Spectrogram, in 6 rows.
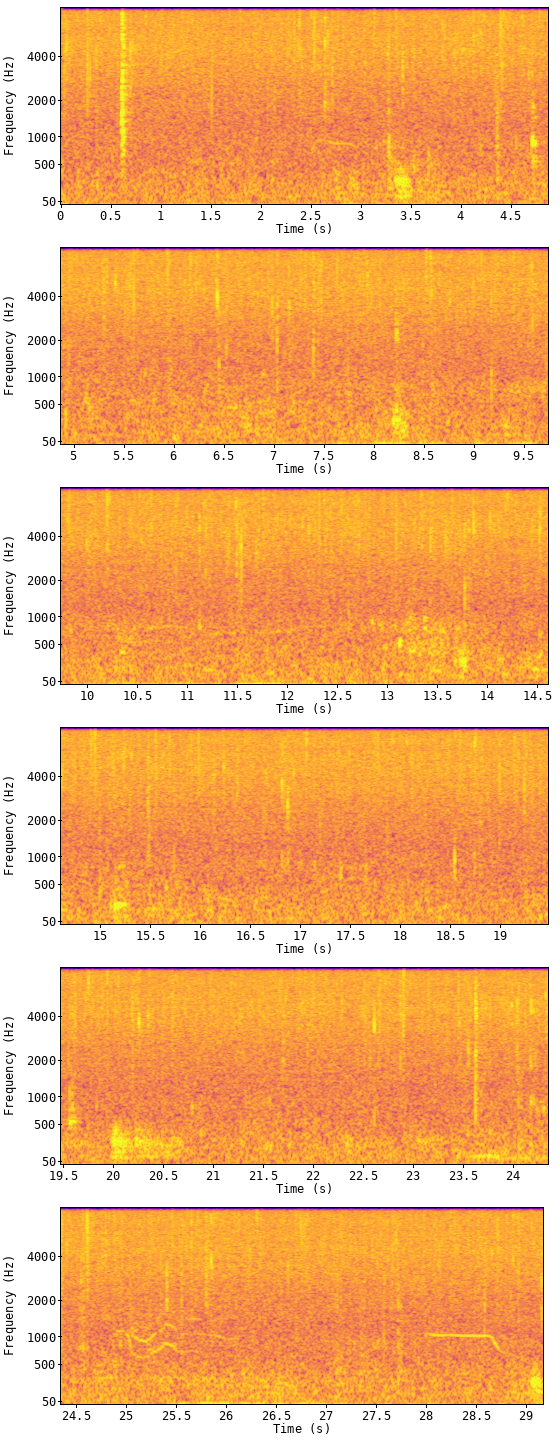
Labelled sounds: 25.0	25.3	killer whale, Bigg's (transient), 0.88 to 1.3 kHz
28.0	28.8	killer whale, Bigg's (transient), 0.78 to 1.1 kHz

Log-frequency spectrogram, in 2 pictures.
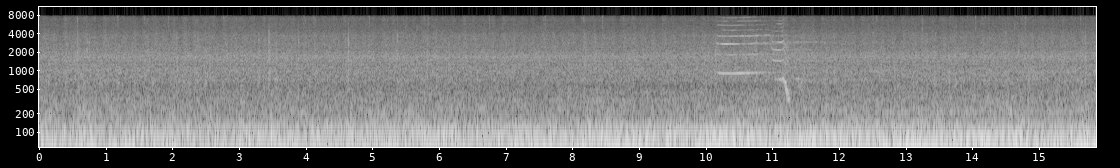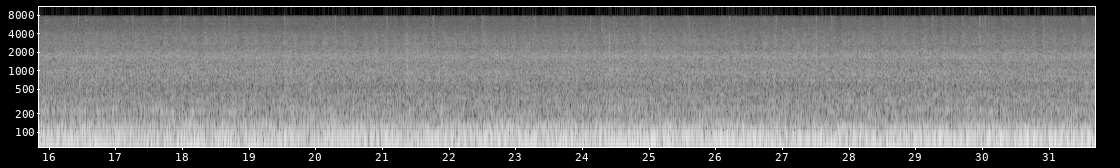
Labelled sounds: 10.2	10.8	killer whale, southern resident, 0.87 to 8.0 kHz

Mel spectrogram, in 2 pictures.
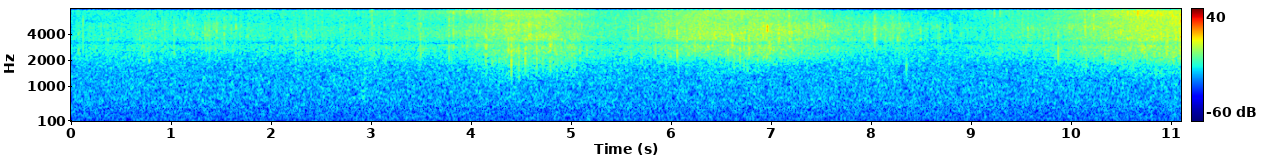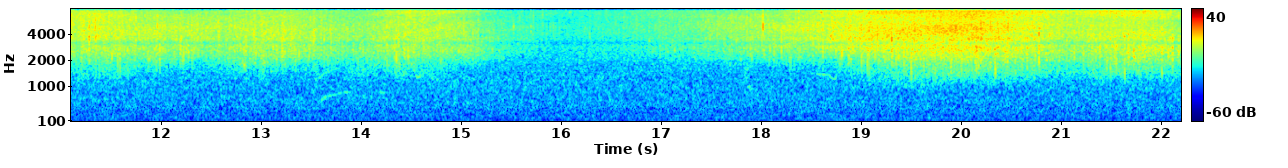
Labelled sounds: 13.5	14.0	killer whale, Bigg's (transient), Gulf of Alaska transient, 0.43 to 1.9 kHz

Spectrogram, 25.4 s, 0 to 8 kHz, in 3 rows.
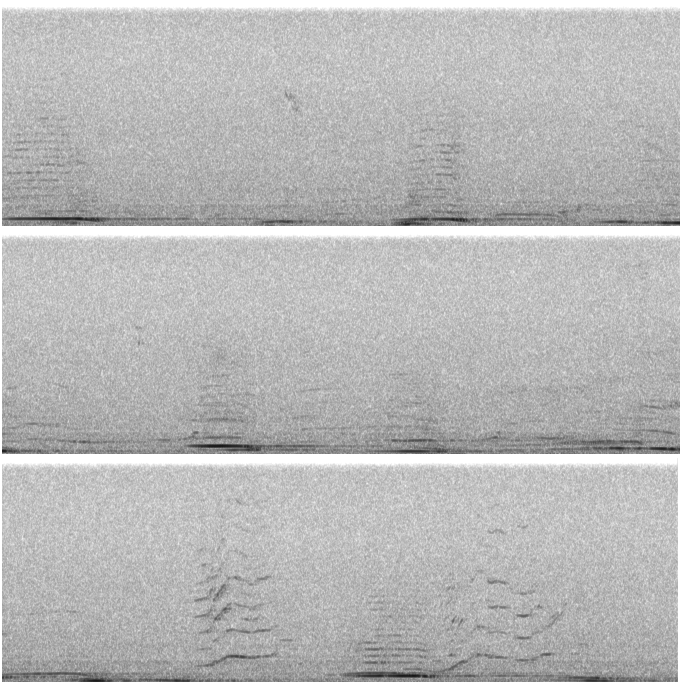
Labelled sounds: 0.1	0.4	humpback whale, 2.9 to 3.1 kHz
5.4	5.7	humpback whale, 1.7 to 2.9 kHz
8.6	9.1	humpback whale, 0.90 to 1.2 kHz
11.1	11.4	humpback whale, 1.2 to 1.3 kHz
16.5	16.9	humpback whale, 0.80 to 1.8 kHz
19.4	20.4	humpback whale, 0.80 to 3.8 kHz
21.4	21.8	humpback whale, 1.1 to 1.5 kHz
22.8	24.0	humpback whale, 0.83 to 5.5 kHz

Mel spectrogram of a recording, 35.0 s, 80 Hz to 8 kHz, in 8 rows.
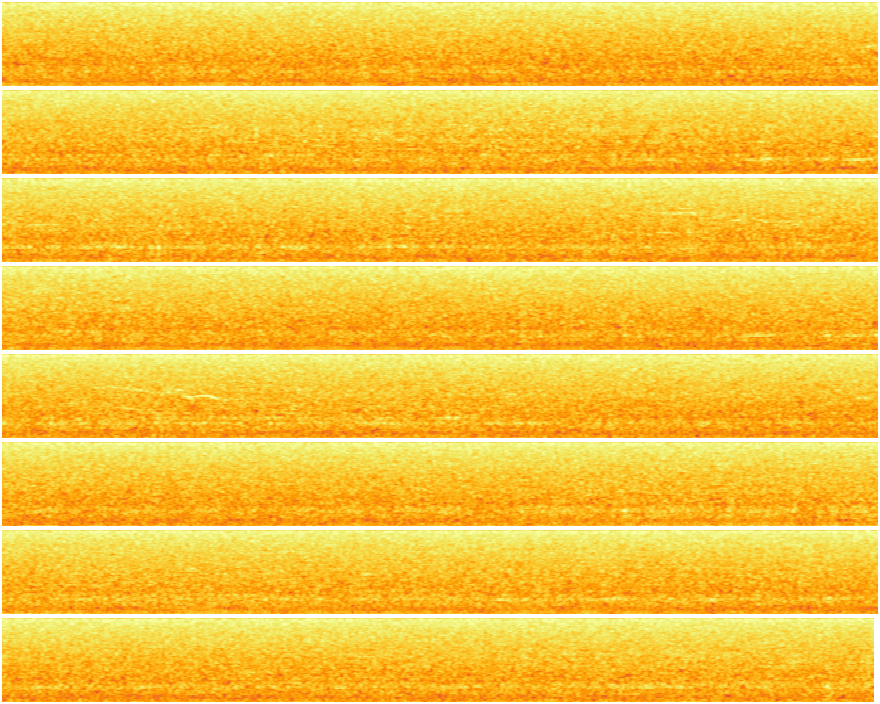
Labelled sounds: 18.4	18.7	killer whale, 1.5 to 1.8 kHz

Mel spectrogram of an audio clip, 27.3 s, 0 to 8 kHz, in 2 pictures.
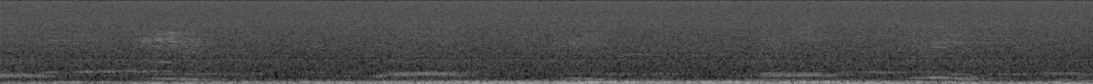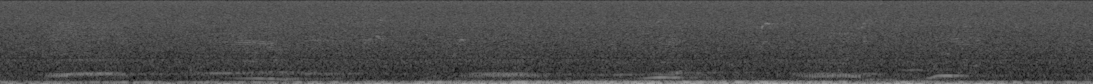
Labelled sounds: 16.6	16.9	humpback whale, 1.7 to 1.8 kHz

